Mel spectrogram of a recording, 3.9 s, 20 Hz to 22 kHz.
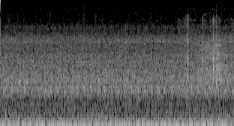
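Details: Mazda Bravo B4000 ute after idle control valve replacement, engine still cold: steady slightly raised idle nearing 1,000 rpm with a firm even beat and no stumbling; normal cold fast idle.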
